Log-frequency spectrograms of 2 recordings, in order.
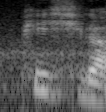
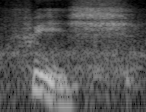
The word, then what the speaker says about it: fish: 그 다음 피쉬가 아니라 fish 이렇게 이제 해주셔야 됩니다.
